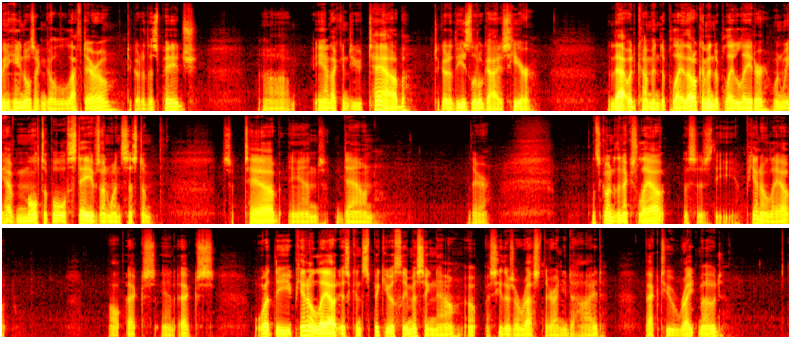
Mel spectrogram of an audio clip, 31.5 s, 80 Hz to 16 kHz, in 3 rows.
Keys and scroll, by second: 1.6 Down, 3.0 Right, 3.5 Down, 5.1 Tab, 5.9 Down, 12.6 Tab, 14.2 ctrl+alt+Down, 19.1 alt+shift+], 22.6 x, 30.5 ctrl+2.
